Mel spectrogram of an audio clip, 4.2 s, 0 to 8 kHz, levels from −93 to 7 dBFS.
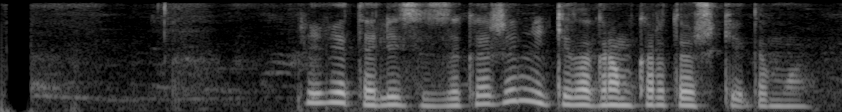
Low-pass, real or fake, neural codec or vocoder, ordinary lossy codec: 7.2 kHz; real; none; MP3, 64 kbps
